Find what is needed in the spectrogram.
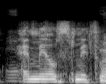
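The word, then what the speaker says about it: Emile Smith Rowe: Yeah, Emil Smith Rowe.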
